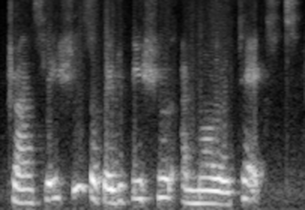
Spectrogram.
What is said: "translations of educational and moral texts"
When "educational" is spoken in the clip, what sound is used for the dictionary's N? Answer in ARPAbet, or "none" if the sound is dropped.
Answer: none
